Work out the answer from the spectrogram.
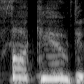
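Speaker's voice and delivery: mock very high, drunk screaming outburst. Retelling yelling at friends who wanted to leave, retelling a scream. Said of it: "I'm screaming".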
